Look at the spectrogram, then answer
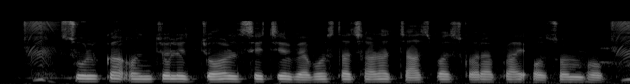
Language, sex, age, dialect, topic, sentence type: Bengali, male, <18, Western, agriculture, statement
